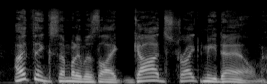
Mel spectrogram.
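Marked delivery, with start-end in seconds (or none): 1.3-2.7 put-on taunting, sarcastic tone, slow. Imagining someone daring God to strike them down: imitating a sarcastic dare. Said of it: "being sarcastic".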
